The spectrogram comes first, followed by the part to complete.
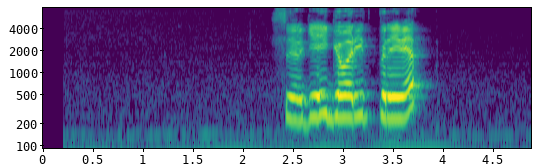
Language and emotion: Russian, positive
